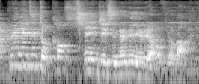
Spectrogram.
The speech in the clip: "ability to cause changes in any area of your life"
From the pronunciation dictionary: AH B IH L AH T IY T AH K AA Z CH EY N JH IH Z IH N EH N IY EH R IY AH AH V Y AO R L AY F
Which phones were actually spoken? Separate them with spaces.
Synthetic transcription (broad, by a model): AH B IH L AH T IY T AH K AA S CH EY N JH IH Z IH N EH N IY EH R IY AH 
